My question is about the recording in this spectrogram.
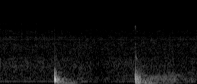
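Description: Two dull knocks on a table, a little under a second apart, each a sharp thud standing out from a quiet, faintly hissing background.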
